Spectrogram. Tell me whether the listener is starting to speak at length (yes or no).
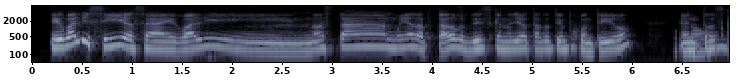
no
